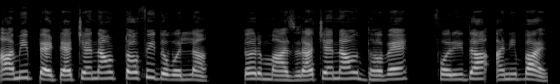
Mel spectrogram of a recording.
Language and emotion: Goan Konkani, neutral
